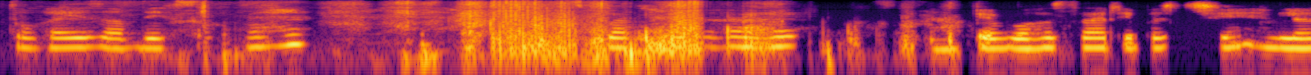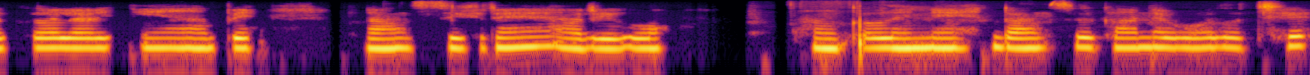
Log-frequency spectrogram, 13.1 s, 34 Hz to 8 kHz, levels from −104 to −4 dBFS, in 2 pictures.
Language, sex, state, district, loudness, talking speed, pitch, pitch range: Hindi, female, Bihar, Supaul, -18 LUFS, 120 wpm, 250 Hz, 245-260 Hz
